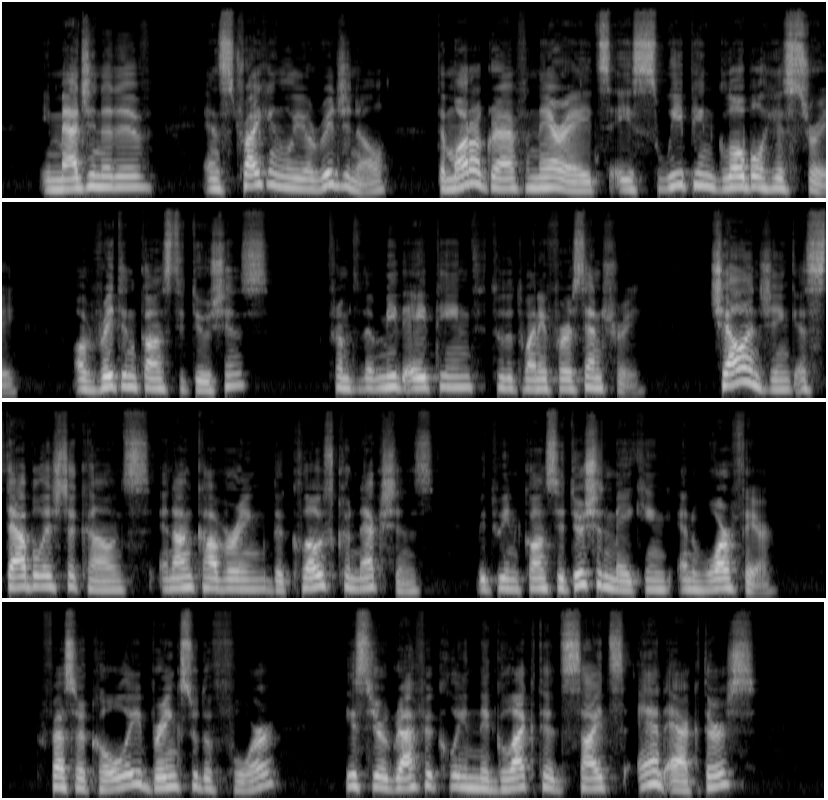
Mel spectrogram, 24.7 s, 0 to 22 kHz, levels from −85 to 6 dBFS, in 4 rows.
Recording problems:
none

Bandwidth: 18 kHz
